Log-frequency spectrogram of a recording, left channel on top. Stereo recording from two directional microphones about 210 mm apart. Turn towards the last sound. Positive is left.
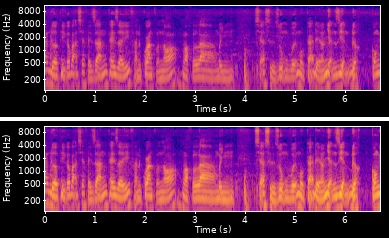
turn(degrees=-35)  # may be behind; listen again after turning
